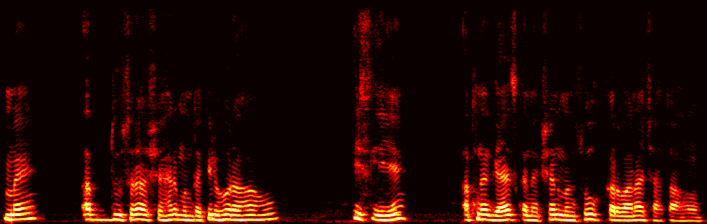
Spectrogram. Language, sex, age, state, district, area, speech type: Urdu, male, 18-30, Delhi, North East Delhi, rural, spontaneous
